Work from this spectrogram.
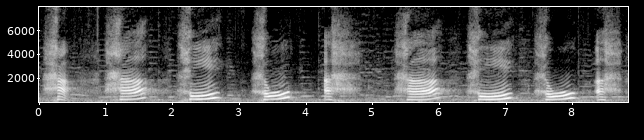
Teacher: suara Ha ini ada sedikit istimewanya istimewanya adalah Dia memiliki suara seperti suara berdesir ya seperti itu ya jadi harus lebih jelas jangan sampai Ee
